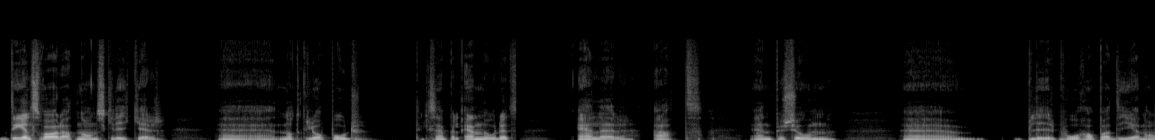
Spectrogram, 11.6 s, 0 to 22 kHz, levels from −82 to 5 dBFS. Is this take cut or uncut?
uncut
